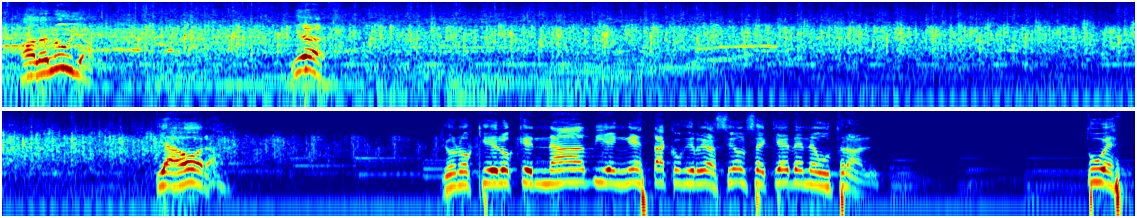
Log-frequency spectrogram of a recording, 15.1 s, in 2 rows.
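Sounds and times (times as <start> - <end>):
audience applause: 0.0 - 10.8
speech: 0.1 - 0.8, 1.9 - 2.4, 8.6 - 9.2, 10.5 - 13.5, 14.8 - 15.1.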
